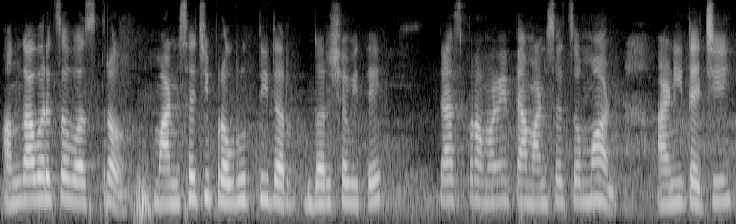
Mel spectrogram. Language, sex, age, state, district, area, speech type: Marathi, female, 45-60, Maharashtra, Wardha, urban, spontaneous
